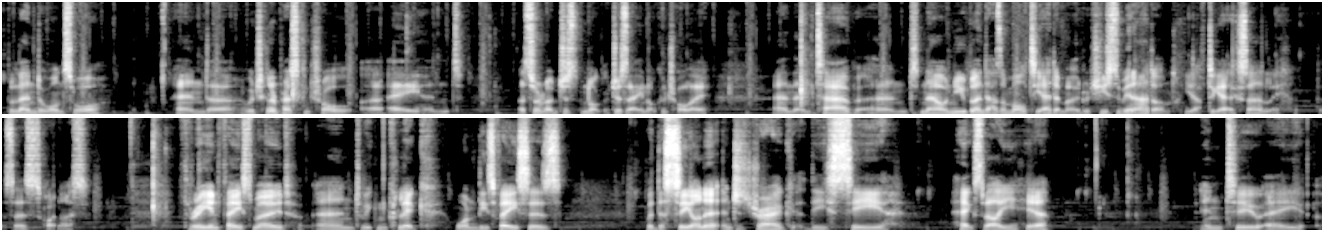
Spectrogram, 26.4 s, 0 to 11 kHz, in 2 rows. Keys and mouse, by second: 2.0 middle drag, 2.9 a, 4.3-4.8 shift+drag, 6.6 middle drag, 8.1 Tab, 11.9 middle click, 12.7 middle click, 14.7 3, 15.8 middle click.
